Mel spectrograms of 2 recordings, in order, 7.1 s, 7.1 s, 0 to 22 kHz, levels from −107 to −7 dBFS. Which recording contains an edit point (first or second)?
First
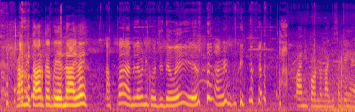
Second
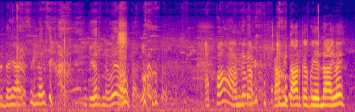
first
